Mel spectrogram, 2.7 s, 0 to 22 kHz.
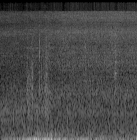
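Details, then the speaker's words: Ford with over 200,000 miles, just bought, overheated on the drive home (gauge past H, slowing, kangarooing, owner feared heat seizing); in the driveway a steady airy hiss from the front over a low rumble, possibly coolant escaping, cause unconfirmed. "something is not happening. Got hissing coming from the front. Yep, that's definitely hissing."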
